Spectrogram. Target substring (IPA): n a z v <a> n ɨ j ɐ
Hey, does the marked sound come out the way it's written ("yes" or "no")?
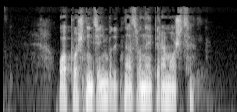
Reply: no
